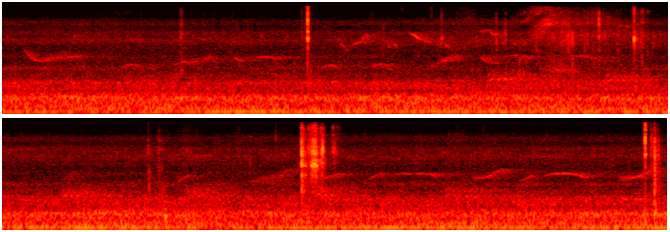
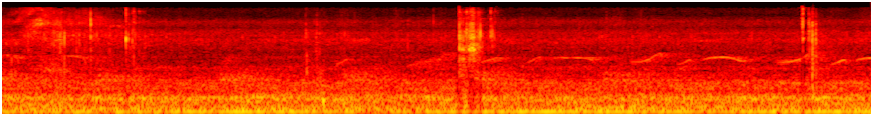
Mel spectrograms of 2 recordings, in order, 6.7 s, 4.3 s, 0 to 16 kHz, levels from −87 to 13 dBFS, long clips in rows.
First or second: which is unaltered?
second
